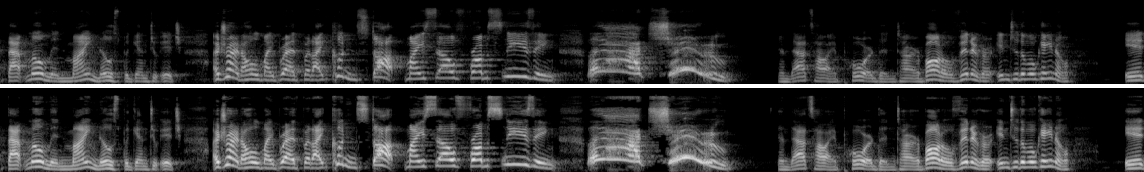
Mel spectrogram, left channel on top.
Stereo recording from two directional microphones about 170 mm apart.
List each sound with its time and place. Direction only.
0.0 s speech: 40° right (ahead or behind)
